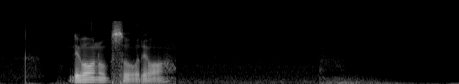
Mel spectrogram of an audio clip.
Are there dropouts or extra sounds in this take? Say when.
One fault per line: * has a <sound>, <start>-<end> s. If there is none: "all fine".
all fine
